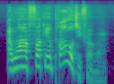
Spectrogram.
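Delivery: high, fast retold demand; indignant demand. Customer complaining to the manager about the cashier, indignant. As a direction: demand an apology, riled up.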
